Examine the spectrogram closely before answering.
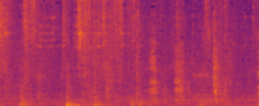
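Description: Footsteps tread on a carpeted floor.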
